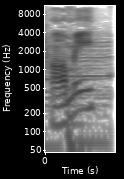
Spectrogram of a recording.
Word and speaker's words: Homme: this one is performed by his name is pronounced Josh Homme II from Queens of the Stone Age so that's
